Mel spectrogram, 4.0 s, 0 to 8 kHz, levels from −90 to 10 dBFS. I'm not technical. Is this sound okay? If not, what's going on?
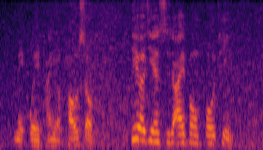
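No. A noise suppressor was cleaning up this speech, and it did so too aggressively.

The first problem is noise suppressor artifacts, present throughout. The suppressor keeps judging which parts of the sound are steady background hiss and turning those parts down, moment by moment. Here it pulls the room noise down hard. That noise, already much quieter than the voice, now dips away in the gaps and comes back underneath the speech. The voice can come across a little thin.

The second problem is speech cut by the noise suppressor, at three spots: 0.44 to 0.73 seconds, 0.9 to 1.4 seconds, and 2.78 to 3.49 seconds. In each, the suppressor mistook bits of the voice for background noise and turned them down along with it. The affected parts are brief, adding up to about a tenth of a second in each of the first two spots and roughly a fifth of a second in the last. Those bits of speech sound swallowed or faint, as if the ends or soft edges of sounds were clipped away.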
